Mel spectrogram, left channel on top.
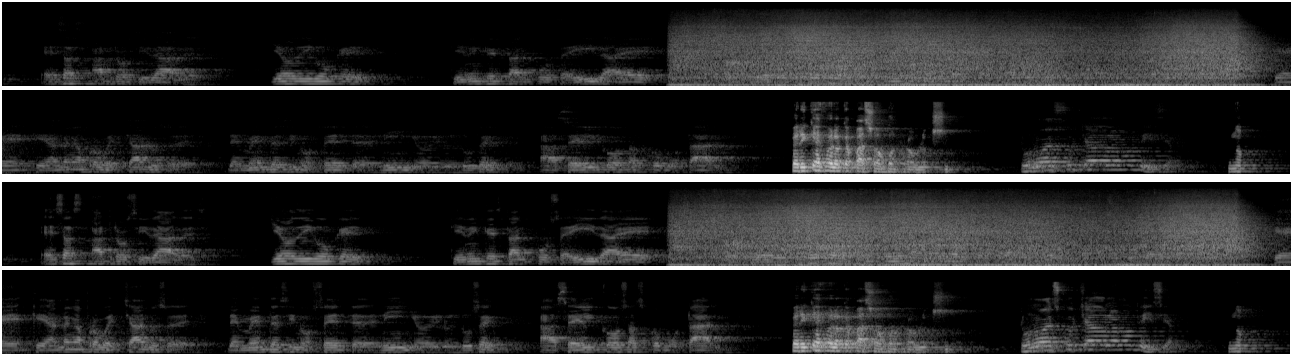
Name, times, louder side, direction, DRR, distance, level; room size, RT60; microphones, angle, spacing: voice 1, 0.4-2.0 2.7-3.7 4.5-6.5 7.2-12.2 12.7-14.8 15.1-17.9 18.3-20.1 23.1-24.6, right 3 dB, 75° right, 7 dB, 0.6 m, -41 dB
sound 1, 6.6-12.4, right 1 dB, 5° right, 0.7 m, -32 dB
voice 2, 20.8-22.4 25.2-25.3, left 4 dB, 35° left, 10 dB, 0.3 m, -24 dB
6.6 x 5.9 x 4.0 m, 1.4 s
head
